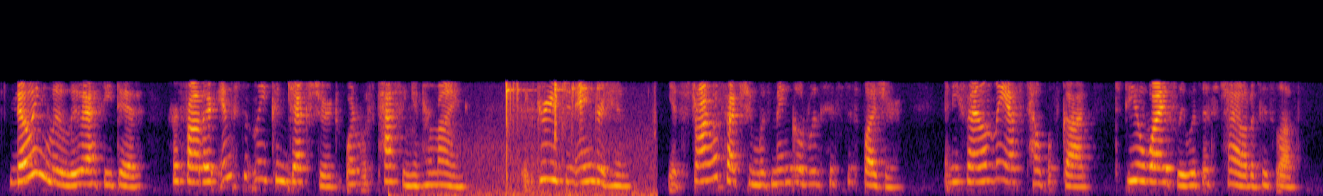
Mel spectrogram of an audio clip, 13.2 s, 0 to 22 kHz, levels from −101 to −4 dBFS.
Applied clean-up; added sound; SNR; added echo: none; Shatter / Crushing; 5 dB; none.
